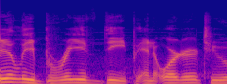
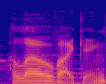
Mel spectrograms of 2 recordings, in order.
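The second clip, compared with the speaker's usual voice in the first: put-on weary sigh, lower pitch; 4 semitones lower than usual. Acting out how he begrudgingly types hi back, imitating a deep sigh. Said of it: "he has to take a deep sigh and he's like".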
